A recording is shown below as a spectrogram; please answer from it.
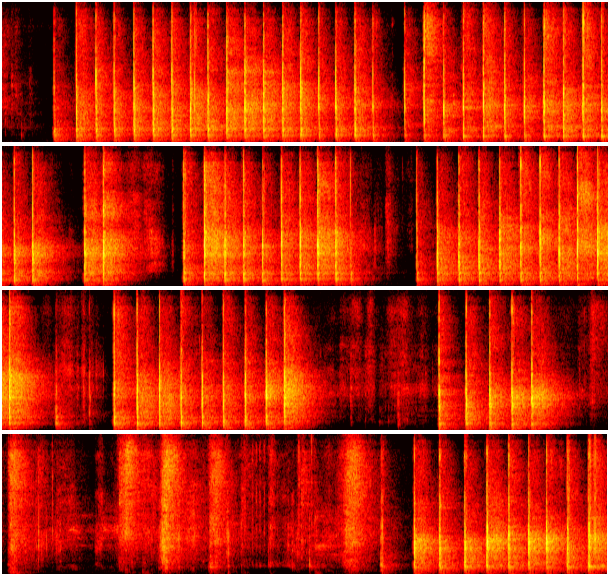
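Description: A small hammer taps in quick, steady bursts of sharp strikes with brief pauses between runs, close and clear, during a John Deere B tractor engine rebuild while working on the magneto and first reduction.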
